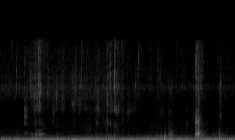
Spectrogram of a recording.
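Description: A person chewing food quietly, with faint scattered clicks and one sharper click near the end.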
